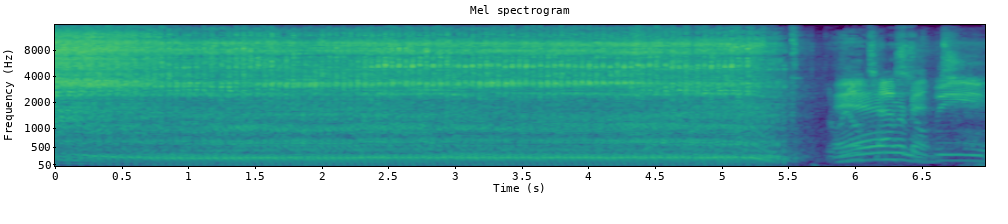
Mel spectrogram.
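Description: A chainsaw with low compression runs at a fast, steady idle, a loud buzzy rattle held for about five seconds before it cuts out, then a voice speaks.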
